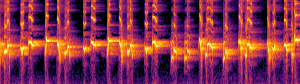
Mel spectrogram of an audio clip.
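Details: Trucukan, the yellow-vented bulbul, singing a long rapid 'ropel panjang' song meant to provoke other bulbuls into answering: a steady run of short liquid whistles that step up and down slightly, roughly two to three per second.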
